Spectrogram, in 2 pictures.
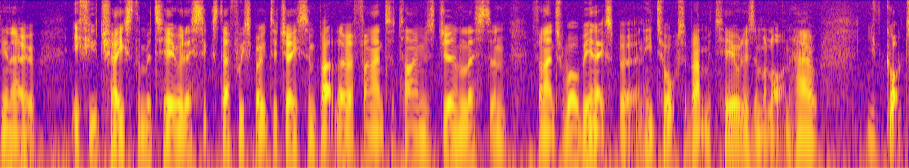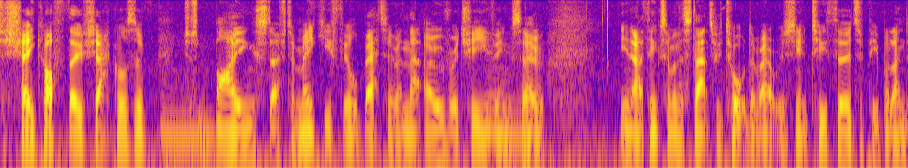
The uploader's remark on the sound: on a mindfulness walk, outside in the Welsh countryside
